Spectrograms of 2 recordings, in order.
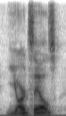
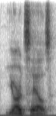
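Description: Both takes have the same delivery.

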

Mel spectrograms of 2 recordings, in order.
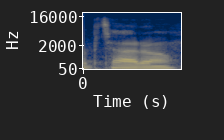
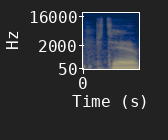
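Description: First: "potato" with an AH in the middle; pronounced po-TAH-to. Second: "Potato" with an AY in the middle; pronounced po-TAY-to. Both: Shown as a demonstration. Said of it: "People say a lot of shit differently".

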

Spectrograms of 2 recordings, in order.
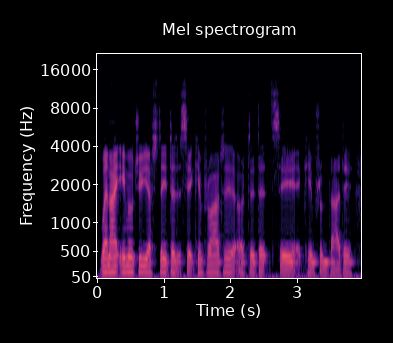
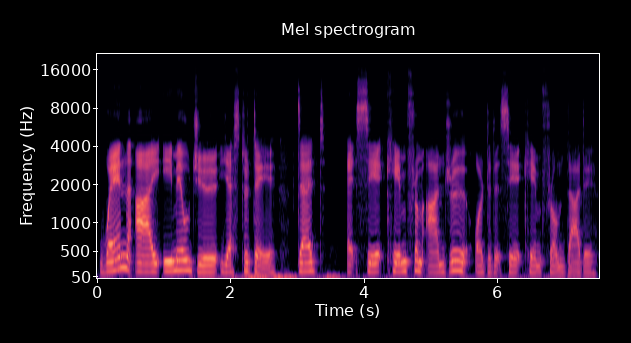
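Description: First: Quick, low read-back of a message. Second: Slow, careful dictation to a phone; dictating. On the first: Host checking the sent text, quick read-back. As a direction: rattle it off under the level of chat. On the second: Host dictating a text to Siri, measured. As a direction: spell it out clearly for voice recognition. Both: Real, not acted.

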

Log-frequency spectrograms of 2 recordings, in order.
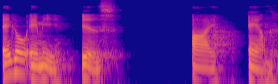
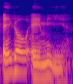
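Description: First: Low and hushed, a pause before each word; solemn slow reveal. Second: Ego eimi said slowly as eh-go ay-mee; Greek phrase. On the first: Preacher revealing the meaning to the congregation, slow hushed reveal. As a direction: let I am land slowly. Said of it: "literally translated is simply this". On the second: Preacher teaching the congregation, careful Greek pronunciation. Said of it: "But the Greek". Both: Shown as a demonstration.

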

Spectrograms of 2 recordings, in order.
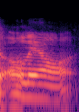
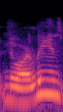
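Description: First: "Orléans" said the French way, or-lay-AHN, with a laugh; "Orléans" in French, no "New", half laughing. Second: "New Orleans" said the American way, new OR-leenz; "New Orleans" in plain English, as the US city; New Orleans said by mistake. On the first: Correcting herself to the French city, says "Orléans" with a laugh. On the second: Retelling the plot, slips and names the US city "New Orleans". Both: Real, not acted. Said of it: "not New Orleans".

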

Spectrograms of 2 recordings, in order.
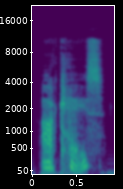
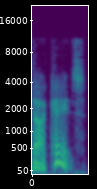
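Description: First: Our hit hard as a doubtful question; stress on Our. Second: Said in the usual way. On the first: Shown as a demonstration. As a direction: lean on Our, questioning the claim.

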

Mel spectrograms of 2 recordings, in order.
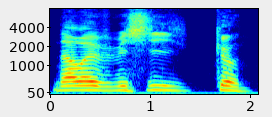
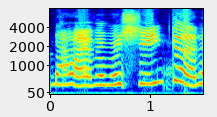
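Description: First: Said in the usual way. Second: Much higher, louder, mock McClane; hammed-up high squeal. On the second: Drunk commentator mocking McClane's famous line, high squeal.

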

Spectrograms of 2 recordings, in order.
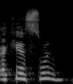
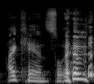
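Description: First: Put-on higher, softer kid voice; imitated small child. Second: Smug retort. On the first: Kid answers dad's ocean threat, small mock-child voice. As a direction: object meekly like a little boy. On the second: Retold or imitated. Dad one-ups his kid about swimming, amused smug retort. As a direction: own pitch, amused and confident.

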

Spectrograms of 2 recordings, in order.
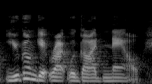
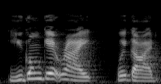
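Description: First: Said in the usual way. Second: Louder, firm inner voice that allows no argument; firm command. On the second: Retold or imitated. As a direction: insist on it, no more waiting. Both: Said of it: "that still small voice said".

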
